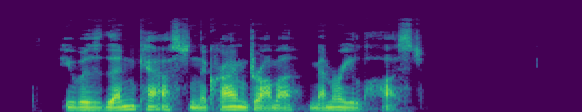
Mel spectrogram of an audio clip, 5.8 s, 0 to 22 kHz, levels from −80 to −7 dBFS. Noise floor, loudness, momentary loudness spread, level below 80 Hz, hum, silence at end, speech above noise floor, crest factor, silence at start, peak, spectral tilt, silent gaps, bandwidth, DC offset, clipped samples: under -90 dBFS; -22 LUFS; 9 LU; -42 dBFS; none; 1.6 s; over 68 dB; 20 dB; 0.65 s; -4 dBFS; -6 dB/octave; none; 11.5 kHz; under 0.1%; under 0.1%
